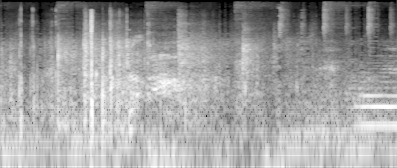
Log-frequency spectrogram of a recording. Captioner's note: footsteps; light thunk and grunt; loud hum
